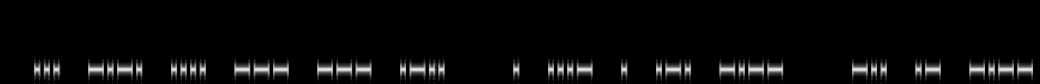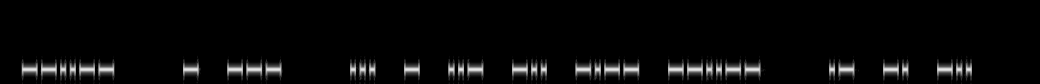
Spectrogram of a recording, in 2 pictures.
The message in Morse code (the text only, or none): SCHOOL EVERY DAY, TO STUDY, AND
